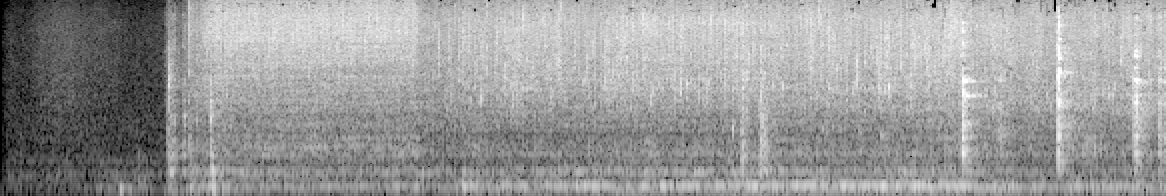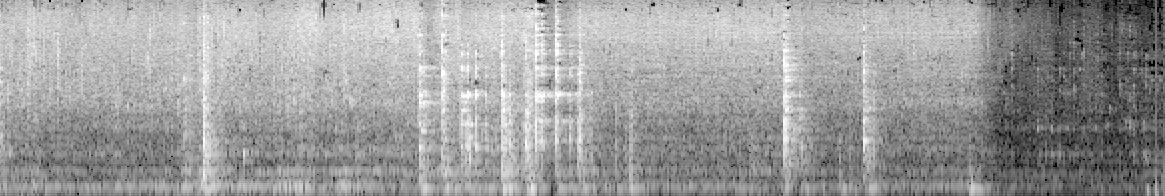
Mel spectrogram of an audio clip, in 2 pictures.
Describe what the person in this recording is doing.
I turned on the kitchen tap and began rinsing dishes under the running water. I clattered some cutlery and plates together while washing them. After finishing I turned off the tap.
